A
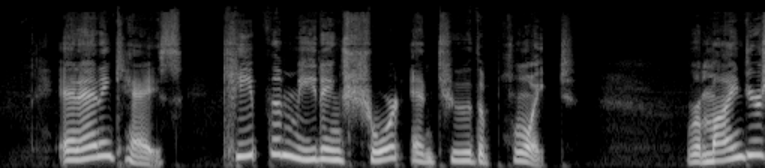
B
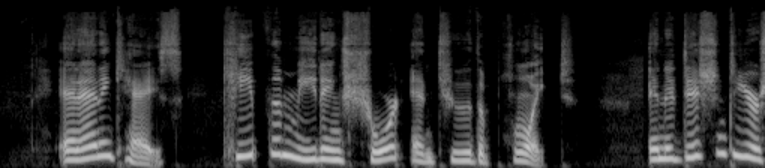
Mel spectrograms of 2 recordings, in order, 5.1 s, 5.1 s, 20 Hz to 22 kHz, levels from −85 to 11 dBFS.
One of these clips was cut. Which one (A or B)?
B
